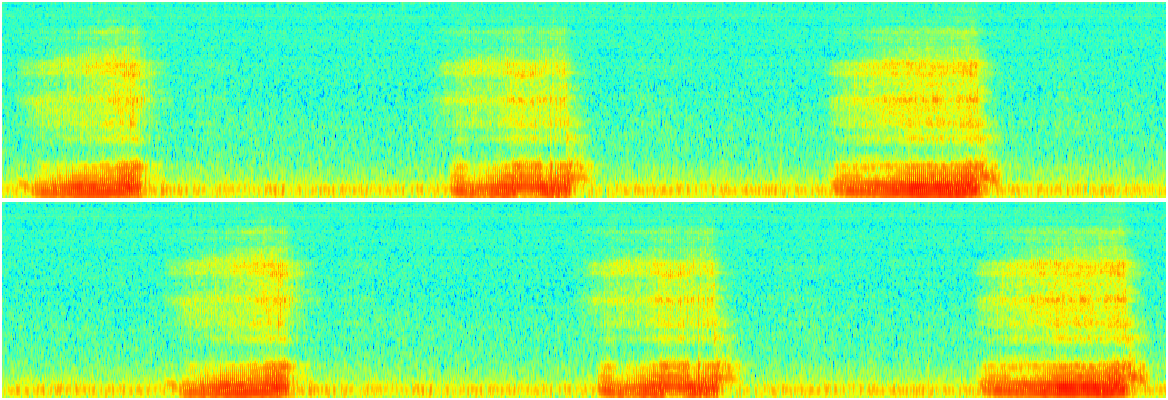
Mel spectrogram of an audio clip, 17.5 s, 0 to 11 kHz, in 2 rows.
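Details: Ordinary heavy snoring: six loud, deep, rattling snores at a steady pace, about 20 a minute, with quiet pauses between them.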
